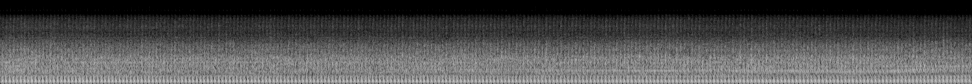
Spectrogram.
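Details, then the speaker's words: Early-2000s Craftsman LT1000 tractor that had overheated and was backfiring, with no compression, after repair and carb cleaner: the single runs with a steady, even thump at fast idle and holds speed without stumbling; running normally. "uh seems to be pretty decent I'm going to go start buttoning up all the tins on the engine"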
